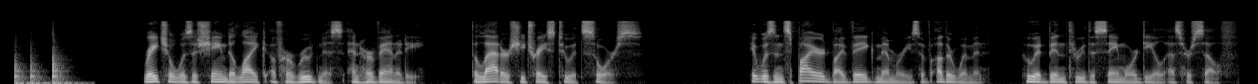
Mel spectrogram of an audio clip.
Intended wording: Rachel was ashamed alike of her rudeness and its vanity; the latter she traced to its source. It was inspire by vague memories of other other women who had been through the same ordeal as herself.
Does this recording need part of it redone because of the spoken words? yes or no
yes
